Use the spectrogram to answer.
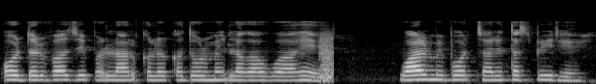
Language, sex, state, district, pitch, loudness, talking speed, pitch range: Hindi, female, Arunachal Pradesh, Lower Dibang Valley, 200 Hz, -20 LUFS, 170 wpm, 195-210 Hz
